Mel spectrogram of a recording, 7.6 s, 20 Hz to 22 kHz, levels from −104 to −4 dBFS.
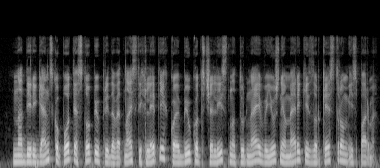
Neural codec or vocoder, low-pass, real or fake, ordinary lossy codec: none; 9.9 kHz; real; none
